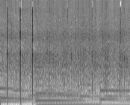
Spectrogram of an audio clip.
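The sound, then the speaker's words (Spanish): An audience applauds the Lord: three sharp, evenly spaced claps stand out at the start, then a softer wash of clapping continues beneath a sustained, steady keyboard chord. “Sí, un aplauso al Señor.”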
